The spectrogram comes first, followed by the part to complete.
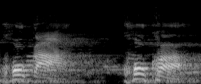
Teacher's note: যেখান থেকে খাকার ফেলি ওই লুল্লুড়িটা ঝুলছে, তাই না? ওইখান থেকে খ উচ্চারণ হবে। · দেখবেন ওই কাকার আরও ভিতর দিকে যেতে হচ্ছে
